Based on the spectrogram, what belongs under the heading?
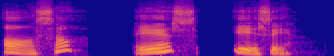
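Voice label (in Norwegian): "asa, æs, ese", Hemsedal dialect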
